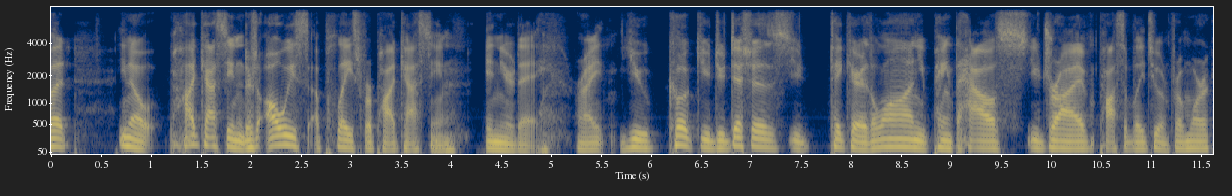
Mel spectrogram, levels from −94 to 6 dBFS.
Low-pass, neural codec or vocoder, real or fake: 7.2 kHz; none; real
